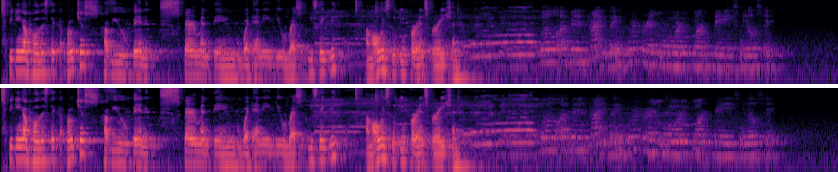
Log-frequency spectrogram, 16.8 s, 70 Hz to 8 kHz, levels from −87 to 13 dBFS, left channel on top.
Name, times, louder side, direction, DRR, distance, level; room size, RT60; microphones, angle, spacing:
voice 1, 0.0-6.8 7.3-10.7, right 1 dB, 10° right, 9 dB, 0.5 m, -29 dB
sound 1, 5.9-14.0, right 2 dB, 35° right, 1.2 m, -49 dB
voice 2, 10.8-15.4, left 1 dB, 70° left, -4 dB, 4.6 m, -43 dB
25.0 x 9.8 x 2.2 m, 1.0 s
head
